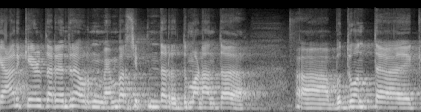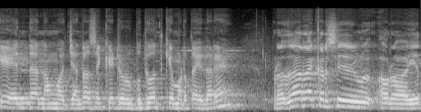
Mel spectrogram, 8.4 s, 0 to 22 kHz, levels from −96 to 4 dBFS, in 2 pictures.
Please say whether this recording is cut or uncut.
cut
